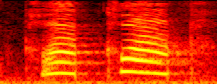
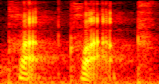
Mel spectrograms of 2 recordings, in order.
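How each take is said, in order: First: "Clap, clap" much higher, sung; squeaky clap. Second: Unvoiced whispered "clap, clap". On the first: Acted. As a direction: chirp "Clap, clap" up high. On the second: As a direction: breathe "clap, clap" with no voice. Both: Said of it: "He began to sing".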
